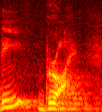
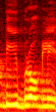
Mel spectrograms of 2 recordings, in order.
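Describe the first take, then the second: First: The surname is said as 'broy' without 'g'. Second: The surname is said with a 'gl' sound. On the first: This is how the name is actually read. The speaker calls it right. "पढ़ा जाता है डी ब्रॉय" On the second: This follows the written spelling. The speaker calls it wrong. "उसे लिखा de ब्रोगली जाता है"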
